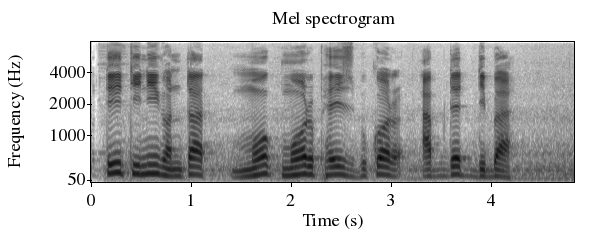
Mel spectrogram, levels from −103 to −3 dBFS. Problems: constant background noise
